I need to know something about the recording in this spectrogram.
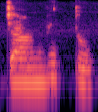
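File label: "jambito", Nigerian Pidgin, female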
